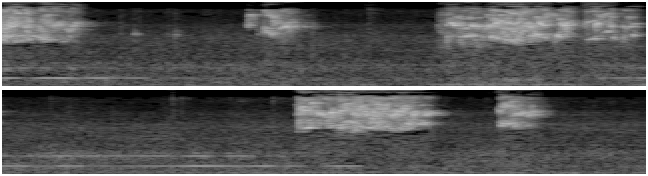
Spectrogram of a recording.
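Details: Rosy-faced lovebird chicks, known locally as Lovebird Non Klep, being fed by a parent in a nest box in Indonesia; hoarse, buzzy rasping bursts recur roughly every second or two, with short gaps between.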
